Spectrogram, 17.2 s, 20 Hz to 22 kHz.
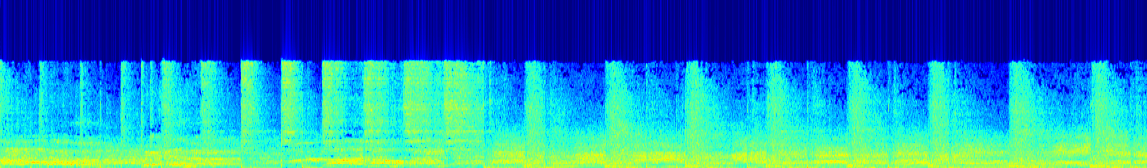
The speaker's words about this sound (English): It's like 20,000 people just singing loud.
